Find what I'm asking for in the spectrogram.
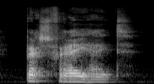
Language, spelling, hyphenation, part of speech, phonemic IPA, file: Dutch, persvrijheid, pers‧vrij‧heid, noun, /ˈpɛrsˌfrɛi̯.ɦɛi̯t/, Nl-persvrijheid.ogg
- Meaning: freedom of the press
